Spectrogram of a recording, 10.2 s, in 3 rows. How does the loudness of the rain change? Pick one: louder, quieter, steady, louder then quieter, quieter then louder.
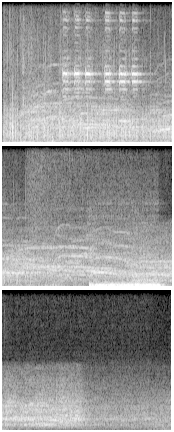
quieter.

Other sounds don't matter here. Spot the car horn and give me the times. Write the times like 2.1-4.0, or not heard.
1.1-2.7, 5.1-6.5.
